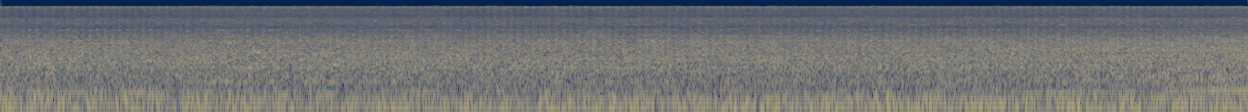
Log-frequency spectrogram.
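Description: Steady road-traffic noise with a low engine rumble.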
